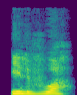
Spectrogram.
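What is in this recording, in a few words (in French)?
"ils voient", French; Ellos ven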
